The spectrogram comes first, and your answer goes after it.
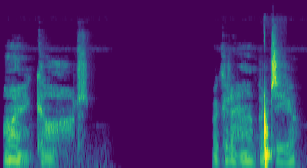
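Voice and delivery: lightly voiced mayor taken aback; shocked mayor, hushed. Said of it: "you hear him go".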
